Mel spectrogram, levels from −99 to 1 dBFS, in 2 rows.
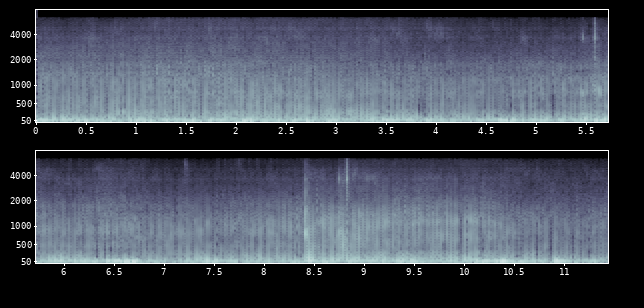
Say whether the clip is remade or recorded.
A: remade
